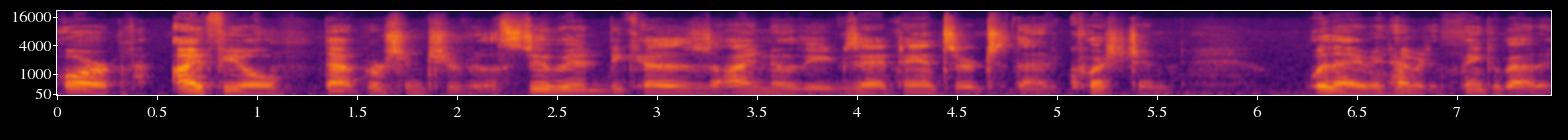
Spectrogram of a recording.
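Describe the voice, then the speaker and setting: With an American accent, a man speaks in a somewhat breathy, flat monotone, his loudness swinging widely. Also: medium pitch for a man, moderate pace. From US military family. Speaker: vlogger. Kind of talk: personal vlog monologue. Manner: quiet; halting.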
